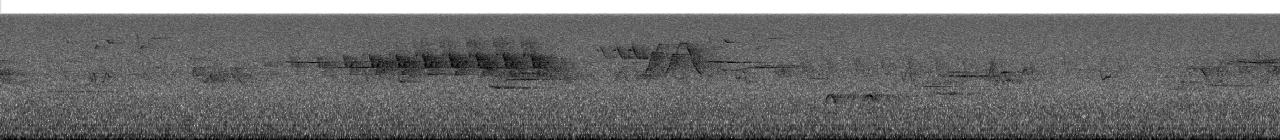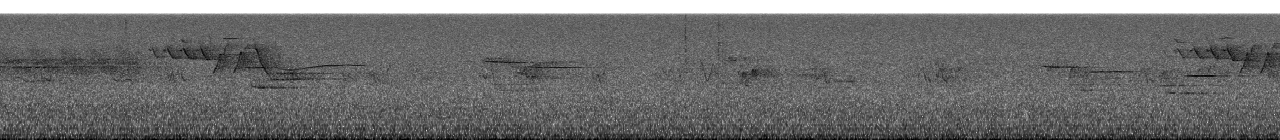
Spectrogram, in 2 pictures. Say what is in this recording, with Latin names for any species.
Vireo olivaceus, Setophaga fusca, Poecile atricapillus, Seiurus aurocapilla, Hylocichla mustelina, Setophaga pensylvanica, Corvus brachyrhynchos, Contopus virens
